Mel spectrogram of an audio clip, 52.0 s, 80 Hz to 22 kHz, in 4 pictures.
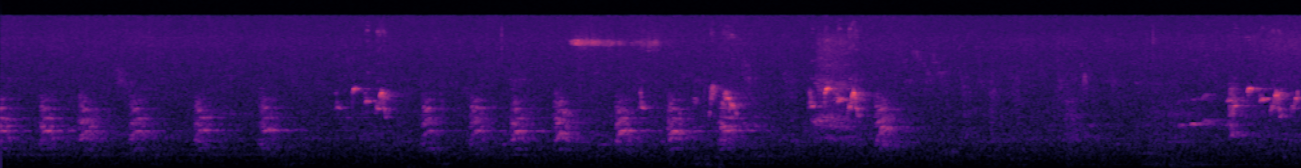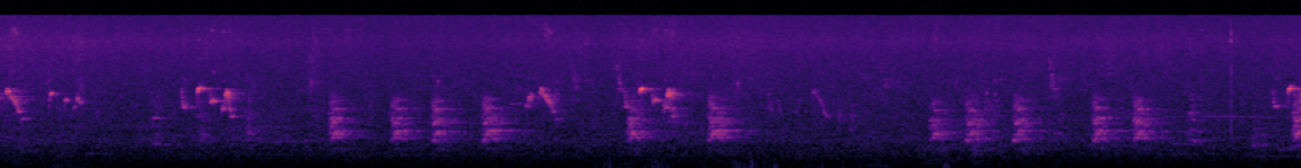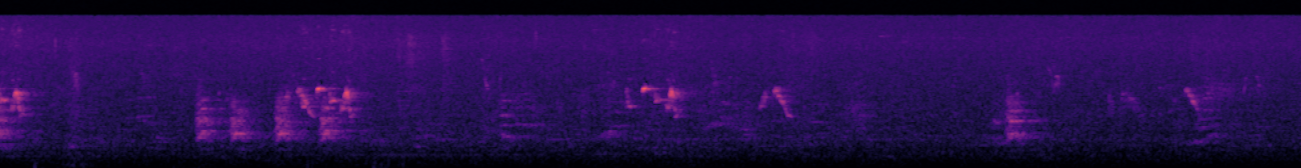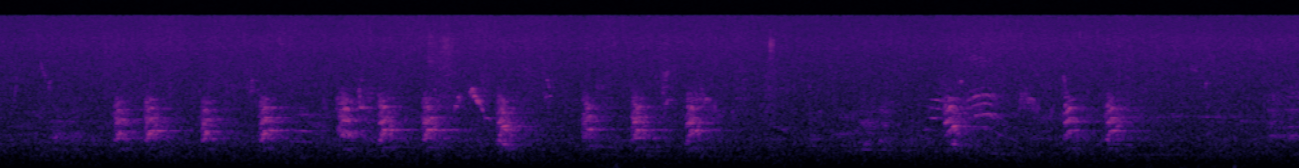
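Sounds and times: bulbuls singing: 0:00.0 - 0:09.3, 0:12.0 - 0:13.9, 0:16.1 - 0:24.6, 0:25.7 - 0:26.9, 0:28.0 - 0:29.7.

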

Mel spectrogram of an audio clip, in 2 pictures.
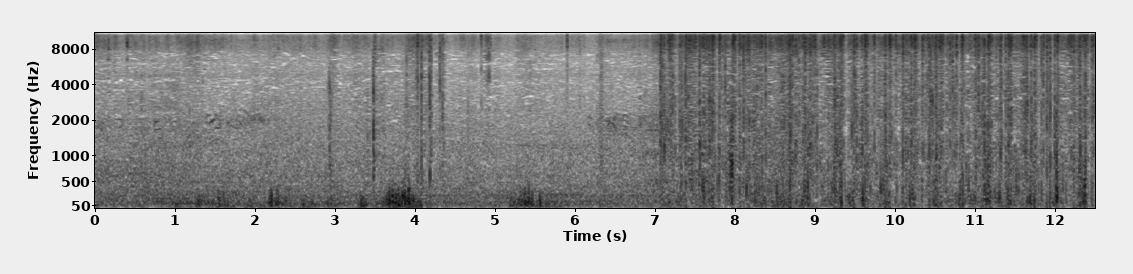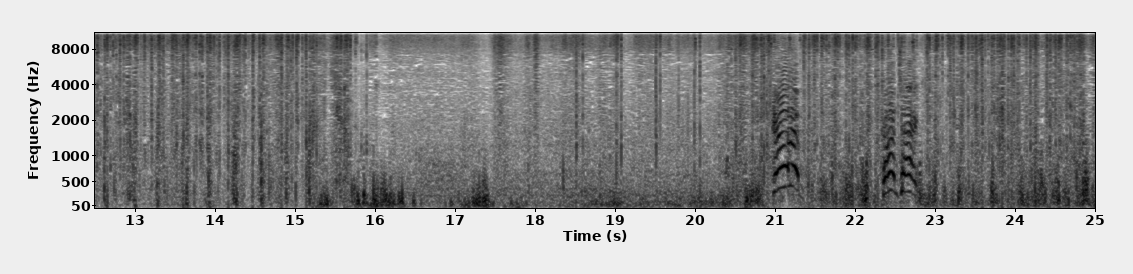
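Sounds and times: camera rubbing against clothing: 0:07.0 - 0:16.5, 0:17.1 - 0:25.0.

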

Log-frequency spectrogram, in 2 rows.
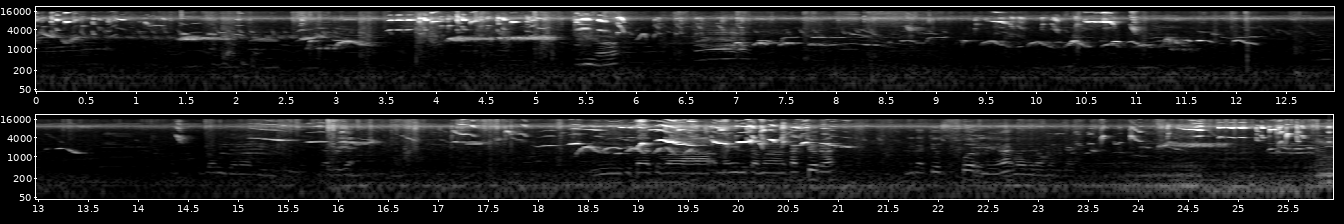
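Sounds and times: quick repeated bird chirps: 0:00.0 - 0:13.5, 0:23.4 - 0:25.9
birds chirping: 0:00.0 - 0:25.9.

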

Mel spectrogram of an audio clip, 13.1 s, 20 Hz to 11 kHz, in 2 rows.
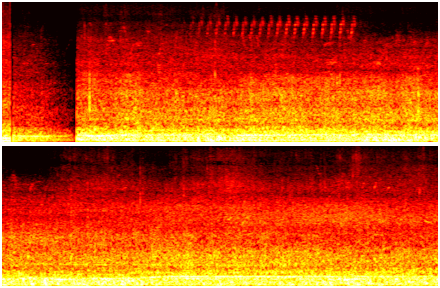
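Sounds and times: motorboat engine droning: 0:00.0 - 0:13.0.

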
